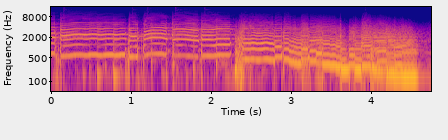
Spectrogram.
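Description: An electric guitar plays through a Fender Cyber-Twin SE amp with a boosted, driven tone, bright sustained notes ringing loudly before a descending run.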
